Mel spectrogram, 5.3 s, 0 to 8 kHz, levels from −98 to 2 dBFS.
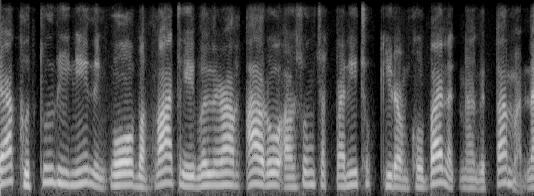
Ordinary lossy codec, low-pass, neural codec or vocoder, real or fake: Opus, 16 kbps; 7.2 kHz; codec, 16 kHz, 1 kbps, FreqCodec, larger model; fake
